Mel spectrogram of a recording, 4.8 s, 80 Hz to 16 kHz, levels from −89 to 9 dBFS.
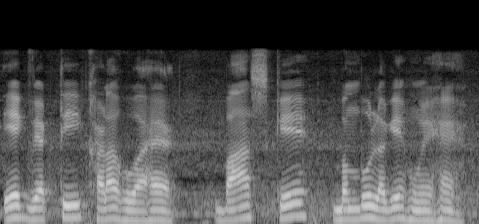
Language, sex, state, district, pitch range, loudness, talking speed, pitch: Hindi, male, Uttar Pradesh, Lalitpur, 125-150 Hz, -17 LUFS, 140 wpm, 130 Hz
